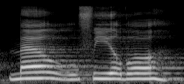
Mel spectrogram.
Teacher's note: huruf r kita bunyikan secara tafkim sebab barisnya ha barisnya di atas ya maka rnya tebal magfiroh tak marbuah apabila berhenti jadi ha sukun ya Ha gede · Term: tafkhim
